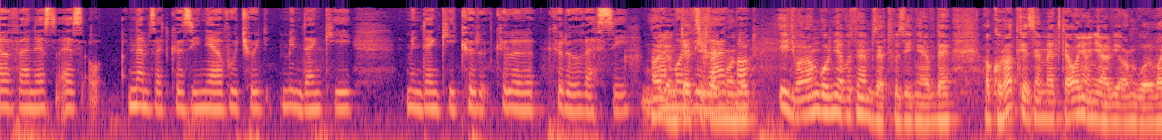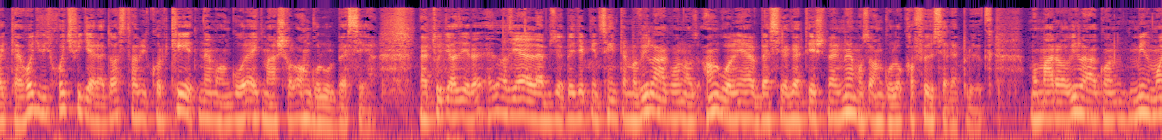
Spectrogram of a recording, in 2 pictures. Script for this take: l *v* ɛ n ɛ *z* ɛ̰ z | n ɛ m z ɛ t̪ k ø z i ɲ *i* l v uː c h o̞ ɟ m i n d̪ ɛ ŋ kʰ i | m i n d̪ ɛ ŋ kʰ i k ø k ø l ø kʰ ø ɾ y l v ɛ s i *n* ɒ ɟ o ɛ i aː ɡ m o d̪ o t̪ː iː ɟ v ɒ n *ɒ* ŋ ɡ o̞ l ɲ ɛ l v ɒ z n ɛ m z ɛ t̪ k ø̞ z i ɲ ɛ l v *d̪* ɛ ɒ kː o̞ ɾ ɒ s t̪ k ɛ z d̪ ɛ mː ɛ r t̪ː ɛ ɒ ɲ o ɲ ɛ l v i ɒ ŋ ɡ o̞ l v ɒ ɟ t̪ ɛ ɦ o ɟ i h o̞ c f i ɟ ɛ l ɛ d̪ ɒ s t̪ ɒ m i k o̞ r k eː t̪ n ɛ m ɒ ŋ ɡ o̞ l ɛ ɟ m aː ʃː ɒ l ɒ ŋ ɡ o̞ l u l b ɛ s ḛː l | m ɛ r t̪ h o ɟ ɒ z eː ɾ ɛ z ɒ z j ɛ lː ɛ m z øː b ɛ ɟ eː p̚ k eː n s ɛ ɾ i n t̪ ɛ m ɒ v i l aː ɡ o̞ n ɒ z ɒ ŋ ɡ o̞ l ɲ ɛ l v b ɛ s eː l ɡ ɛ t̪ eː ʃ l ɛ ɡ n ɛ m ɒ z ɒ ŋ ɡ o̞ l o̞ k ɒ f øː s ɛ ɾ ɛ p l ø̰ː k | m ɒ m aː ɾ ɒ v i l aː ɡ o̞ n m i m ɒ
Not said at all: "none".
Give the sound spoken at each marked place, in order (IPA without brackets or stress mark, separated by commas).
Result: v, z, ɛ, n, ɒ, d̪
